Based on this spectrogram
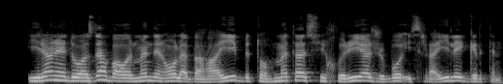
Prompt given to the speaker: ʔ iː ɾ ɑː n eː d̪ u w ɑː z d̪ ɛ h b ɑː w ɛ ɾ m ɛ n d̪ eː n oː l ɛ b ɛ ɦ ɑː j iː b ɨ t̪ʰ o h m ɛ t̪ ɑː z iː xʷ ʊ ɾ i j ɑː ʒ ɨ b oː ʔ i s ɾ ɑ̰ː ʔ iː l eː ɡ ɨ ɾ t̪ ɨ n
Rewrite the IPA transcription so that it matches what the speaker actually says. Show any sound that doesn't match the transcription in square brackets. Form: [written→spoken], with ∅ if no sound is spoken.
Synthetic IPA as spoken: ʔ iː ɾ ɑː n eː d̪ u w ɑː z d̪ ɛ h b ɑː w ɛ ɾ m ɛ n d̪ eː n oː l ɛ b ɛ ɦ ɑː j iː b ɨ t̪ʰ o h m ɛ t̪ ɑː [z→s] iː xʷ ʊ ɾ i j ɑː ʒ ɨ b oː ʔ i s ɾ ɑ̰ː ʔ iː l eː ɡ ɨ ɾ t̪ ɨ n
